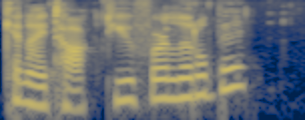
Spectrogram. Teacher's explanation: the t's change to D's and you won't hear the T at the end you just hold the tongue in the T position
